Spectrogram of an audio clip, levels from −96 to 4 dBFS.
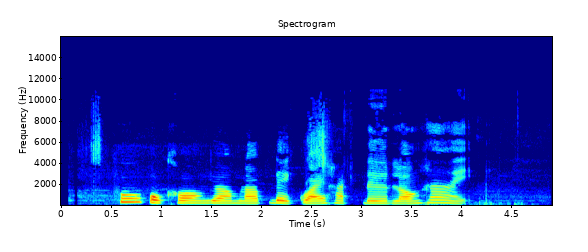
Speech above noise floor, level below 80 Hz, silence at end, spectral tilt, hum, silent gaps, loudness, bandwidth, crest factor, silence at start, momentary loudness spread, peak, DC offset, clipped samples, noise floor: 38 dB; -80 dBFS; 0.9 s; -6 dB/octave; none; none; -27 LUFS; 9.2 kHz; 22 dB; 0.6 s; 12 LU; -6 dBFS; under 0.1%; under 0.1%; -65 dBFS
